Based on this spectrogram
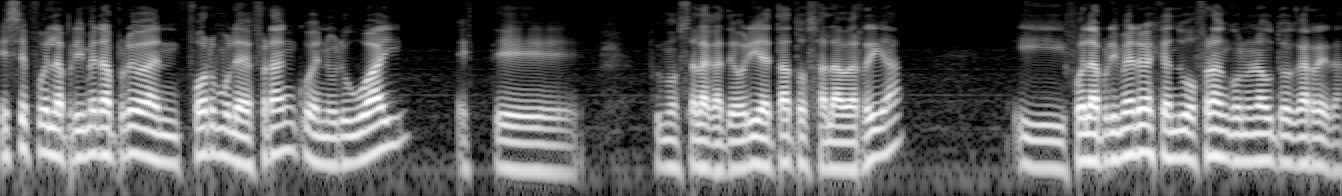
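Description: Speaking at a very fast pace with a Rioplatense accent, a man shows ordinary pitch variation in a dry sound with no echo. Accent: Argentine Spanish (rioplatense). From Argentina, Bahía Blanca; Argentina. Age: 30s. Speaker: former racing driver and driver coach; driver coach. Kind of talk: interview. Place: studio. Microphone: headset.

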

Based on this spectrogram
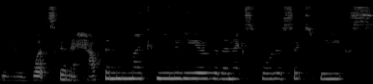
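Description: Speaking at a fairly quick pace, a woman is heard. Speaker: vlogger. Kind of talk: casual vlog chat. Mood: anxious, reflective, subdued. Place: home room. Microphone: webcam.

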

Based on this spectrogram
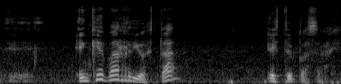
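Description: A man's somewhat breathy voice with very wide pitch swings, over light background noise. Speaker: walking street vlogger. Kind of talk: casual vlog chat. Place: street. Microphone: phone near.

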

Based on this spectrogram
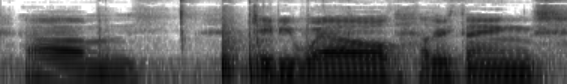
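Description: Male speaker amid noticeable background noise. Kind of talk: casual tour commentary. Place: garage. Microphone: phone near.

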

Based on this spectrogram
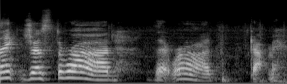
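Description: Moderate-paced speech from a woman. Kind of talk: casual vlog chat. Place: home room. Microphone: camera far.

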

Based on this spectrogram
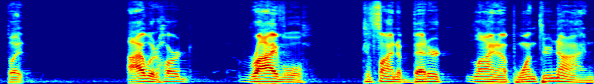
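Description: Over a quiet background, a man with an American accent speaks at a fairly slow pace and fairly low pitch, with fairly even intonation and long, frequent pauses. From Ohio, US Midwest. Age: 50s. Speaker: retired baseball pitcher; guest. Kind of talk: casual interview chat. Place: meeting room. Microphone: studio mic.

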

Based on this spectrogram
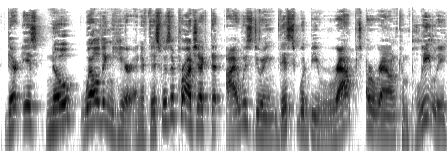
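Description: This man has a fairly high pitch and lively intonation. He talks at a fairly slow pace.

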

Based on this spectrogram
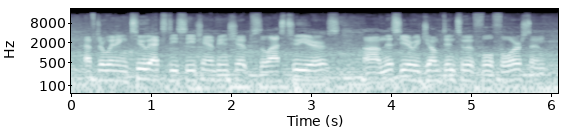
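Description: There is noticeable background noise behind a man with ordinary pitch variation. The sound is dry, with no echo. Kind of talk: interview answer. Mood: upbeat, proud. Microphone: lapel.

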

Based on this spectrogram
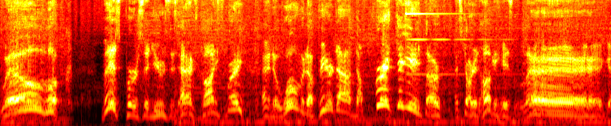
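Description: A raspy man in a put-on character voice at a moderate pace, with faint music in the background. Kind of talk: parody TV commercial. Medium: cartoon. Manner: loud, brash, fast.

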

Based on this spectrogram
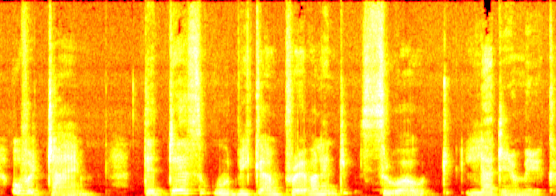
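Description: Over a quiet background, a woman speaks at a fairly slow pace with a Spanish accent. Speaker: ethnomusicology researcher. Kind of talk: lecture. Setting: video call. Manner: formal. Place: home room. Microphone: webcam.

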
